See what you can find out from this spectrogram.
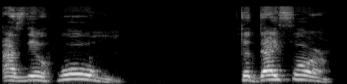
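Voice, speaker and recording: A man's voice: sits high, lively intonation, drawn-out words, dark tone, husky. A man with a Guyanese accent hosting a talk show, delivering an emphatic political monologue full of repetition and rhetorical questions.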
